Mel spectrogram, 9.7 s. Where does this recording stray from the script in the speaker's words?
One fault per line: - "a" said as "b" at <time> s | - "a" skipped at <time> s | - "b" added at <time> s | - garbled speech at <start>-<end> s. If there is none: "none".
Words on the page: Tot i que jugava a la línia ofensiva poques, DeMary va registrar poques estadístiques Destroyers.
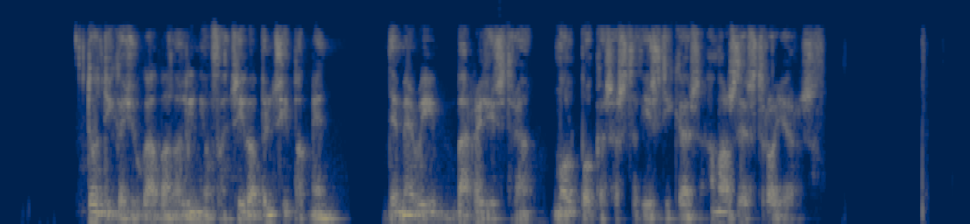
- "poques" said as "principalment" at 2.6 s
- "molt" added at 5.6 s
- "amb els" added at 7.1 s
